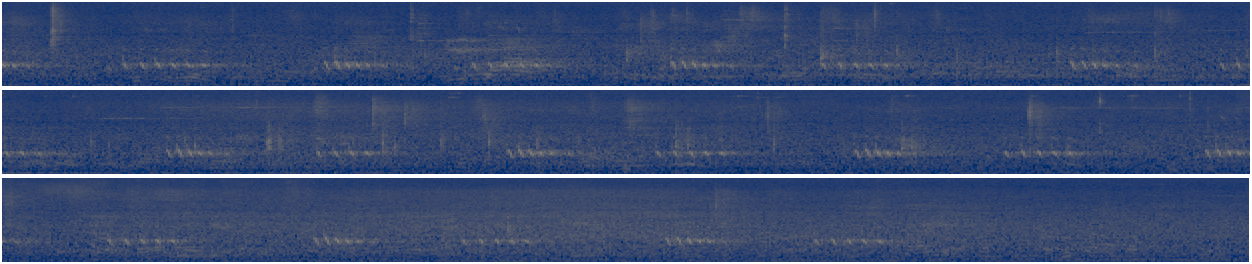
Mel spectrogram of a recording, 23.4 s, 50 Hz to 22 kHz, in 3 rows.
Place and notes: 朱昌公園, Taipei City - Birdsong
Birdsong, in the Park, Traffic Sound, Children's play area
Please turn up the volume
Zoom H6 M/S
